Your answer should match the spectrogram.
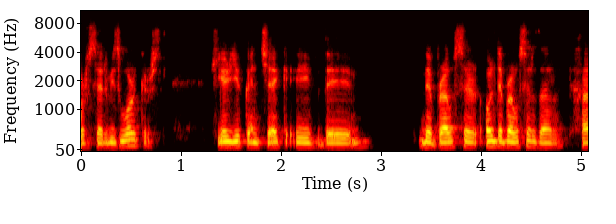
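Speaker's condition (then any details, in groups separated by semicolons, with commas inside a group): No condition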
